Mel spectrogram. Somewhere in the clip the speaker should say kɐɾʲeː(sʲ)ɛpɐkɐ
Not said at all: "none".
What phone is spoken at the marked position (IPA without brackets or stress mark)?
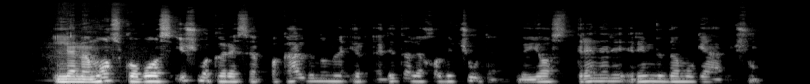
sʲ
